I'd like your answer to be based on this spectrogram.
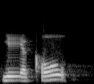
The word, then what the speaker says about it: Yakult: Like, I think that she introduced like Yakult. Is that how you say it? Is that yeah?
